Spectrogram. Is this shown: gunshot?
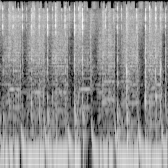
no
